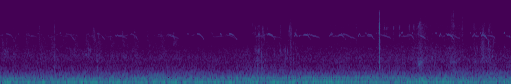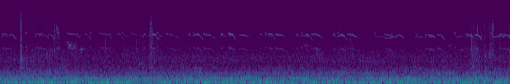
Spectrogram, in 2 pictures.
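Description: A bird calling with short high chirps, about two a second, over a steady low rumble.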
